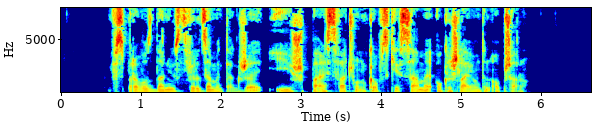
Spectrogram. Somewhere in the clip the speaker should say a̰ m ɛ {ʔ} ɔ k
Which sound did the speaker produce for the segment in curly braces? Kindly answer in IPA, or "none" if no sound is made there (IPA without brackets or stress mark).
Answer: ʔ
